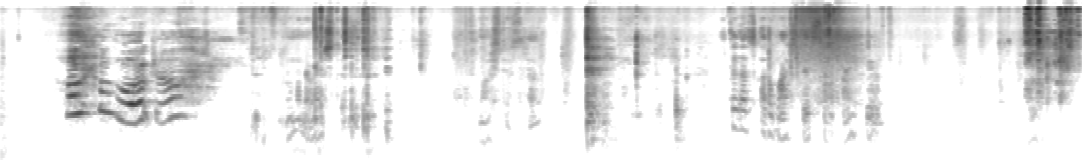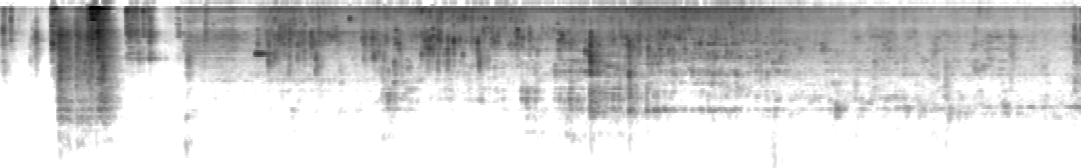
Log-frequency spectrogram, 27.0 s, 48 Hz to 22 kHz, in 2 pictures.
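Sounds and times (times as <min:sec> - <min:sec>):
tap water running into sink: 0:15.8 - 0:27.0.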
